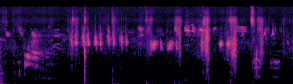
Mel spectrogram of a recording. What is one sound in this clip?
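Boots squelch on wet mud.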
